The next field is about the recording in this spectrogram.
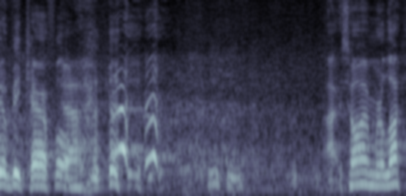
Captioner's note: laughter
